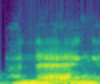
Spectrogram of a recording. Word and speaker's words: Penang: Today I have my friend David Rowley with me, a professional player in Malaysia for Penang FC. Is that how you pronounce it?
